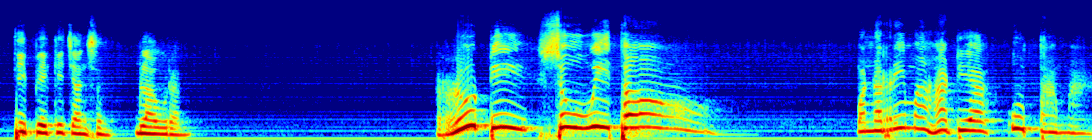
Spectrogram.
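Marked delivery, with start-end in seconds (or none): 4.3-10.8 loud, high, drawn-out name call; prize-draw announcer. Retold or imitated. MC calls the grand-prize winner to the crowd, imitated announcer. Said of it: "Tiba-tiba nama saya disebut".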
